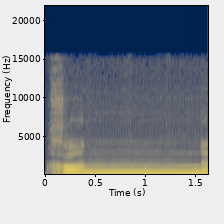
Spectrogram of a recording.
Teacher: Hukum bacaannya adalah gunnah, dengan kita baca mendengung dengan panjang harokat 2 harokat.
